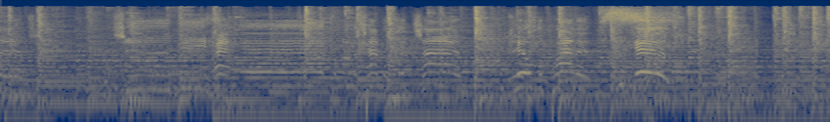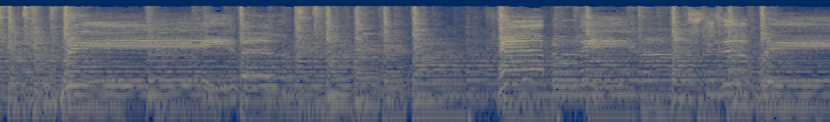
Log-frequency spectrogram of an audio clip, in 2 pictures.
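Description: Live acoustic band playing a country-style song: strummed acoustic guitars with a sung melody line over them, steady throughout.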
